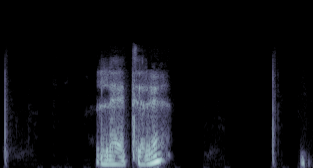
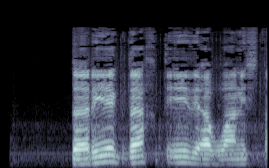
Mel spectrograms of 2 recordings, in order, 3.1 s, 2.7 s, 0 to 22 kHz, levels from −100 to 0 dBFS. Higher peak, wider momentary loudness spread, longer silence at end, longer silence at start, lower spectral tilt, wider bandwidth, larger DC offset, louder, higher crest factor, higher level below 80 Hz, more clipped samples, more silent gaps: second, -12 dBFS vs -4 dBFS; first, 20 LU vs 7 LU; about the same, 0.1 s vs 0.15 s; first, 0.95 s vs 0.7 s; first, -7 dB/octave vs -4.5 dB/octave; second, 7.2 kHz vs 11.5 kHz; neither; second, -28 LUFS vs -22 LUFS; about the same, 20 dB vs 18 dB; about the same, -64 dBFS vs -68 dBFS; neither; first, 1.80-2.04 s, 2.30-2.71 s, 2.89-2.98 s vs none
